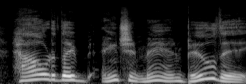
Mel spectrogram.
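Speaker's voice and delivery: slow, drawn-out cable-documentary TV narrator voice. Speaker mimicking people wondering how the pyramids were built, Ancient Aliens guy voice. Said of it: "my uh, ancient aliens dude voice".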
